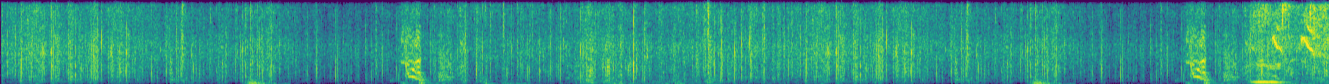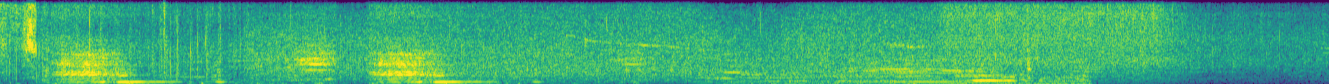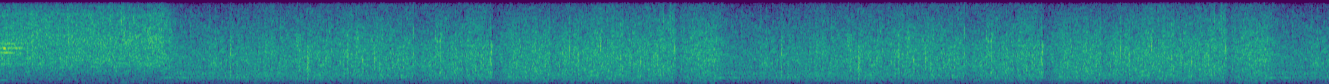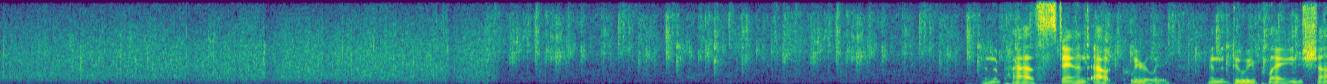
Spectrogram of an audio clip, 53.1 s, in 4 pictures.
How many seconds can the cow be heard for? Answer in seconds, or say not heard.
12 s.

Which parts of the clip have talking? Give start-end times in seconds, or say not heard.
49.5-53.1.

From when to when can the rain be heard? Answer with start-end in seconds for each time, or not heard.
0.0-53.1.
